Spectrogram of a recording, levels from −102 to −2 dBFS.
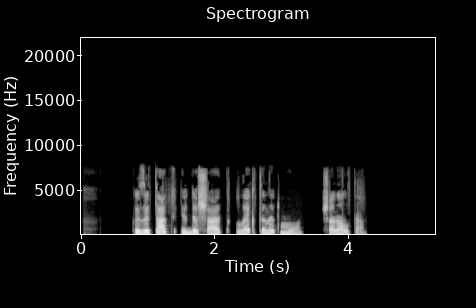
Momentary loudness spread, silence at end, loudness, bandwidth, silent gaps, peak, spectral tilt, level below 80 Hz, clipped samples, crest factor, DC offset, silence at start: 13 LU; 1.05 s; -20 LUFS; 7.8 kHz; 2.13-2.17 s, 2.25-2.32 s, 3.35-3.62 s; -2 dBFS; -4.5 dB/octave; -66 dBFS; under 0.1%; 20 dB; under 0.1%; 0.8 s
